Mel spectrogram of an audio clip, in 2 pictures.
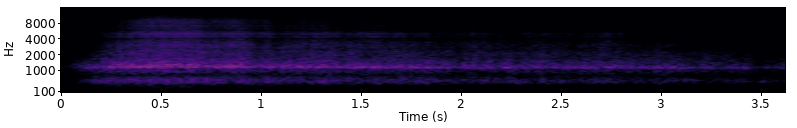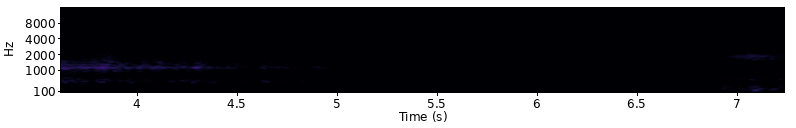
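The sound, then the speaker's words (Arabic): A long exhalation through the mouth during a guided breathing exercise, a soft breathy rush that fades gradually over several seconds, then a brief new breath at the very end. “نحبس، زفير من الفم.”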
